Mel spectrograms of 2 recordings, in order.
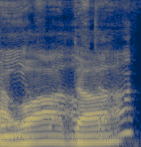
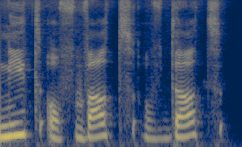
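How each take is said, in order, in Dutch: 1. De laatste T-klanken vallen weg. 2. De laatste T-klanken worden duidelijk uitgesproken. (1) "In het Brabants wordt dat eerder een nie of wat of da" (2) "je spreekt aan het einde van een woord van een niet of wat of dat de T uit"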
